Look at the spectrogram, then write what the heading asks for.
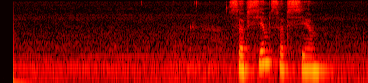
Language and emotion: Russian, neutral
